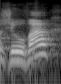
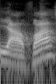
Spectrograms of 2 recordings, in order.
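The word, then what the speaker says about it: יהוה: ils ont euh inventé ce nom Jéhovah c'est clair que c'est faux parce que ça ça n'a pas été prononcé par les Hébreux c'est pas une langue Hébreux mais c'est quelque chose qu'ils ont inventé et nous voyons très bien que c'est vraiment faux ce faux dieu bah c'est il y a vraiment un grand trucage le nom du père yayava au moins l'an 2000 nous voyons très bien que c'est yava son nom c'est vraiment très très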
